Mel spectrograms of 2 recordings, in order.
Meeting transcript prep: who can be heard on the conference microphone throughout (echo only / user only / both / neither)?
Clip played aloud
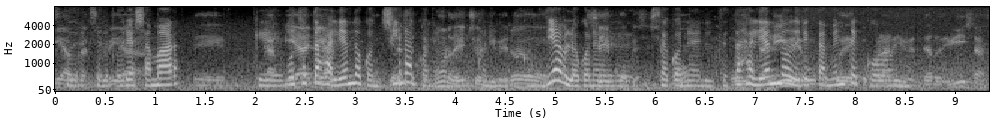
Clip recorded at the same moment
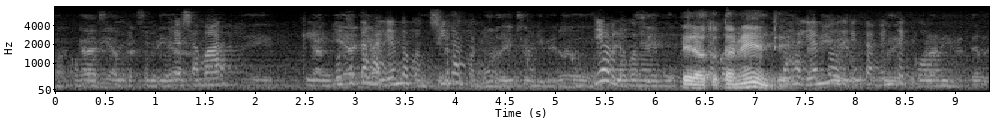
both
